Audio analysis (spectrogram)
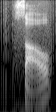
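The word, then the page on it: sou: tone 3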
